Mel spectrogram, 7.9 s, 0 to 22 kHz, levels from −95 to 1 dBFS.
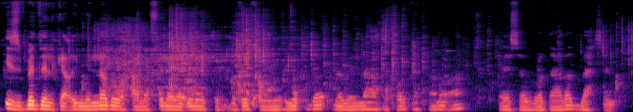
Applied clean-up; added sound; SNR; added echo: classical method log-MMSE.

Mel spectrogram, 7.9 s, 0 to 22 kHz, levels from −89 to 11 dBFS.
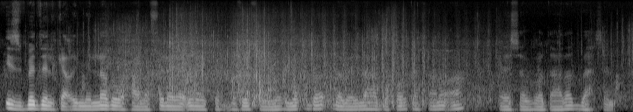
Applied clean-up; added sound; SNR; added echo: none; Water / Bird; 10 dB; none.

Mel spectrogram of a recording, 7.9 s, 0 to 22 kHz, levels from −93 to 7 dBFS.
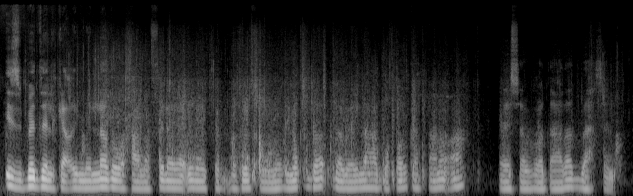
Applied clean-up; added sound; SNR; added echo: neural mask model RNNoise.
